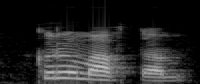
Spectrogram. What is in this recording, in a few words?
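"кырымавтӧм", Komi-Zyrian, female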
